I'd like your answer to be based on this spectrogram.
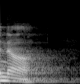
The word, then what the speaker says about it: أنا: على كل، فنخلط عندما أقول لك أنا فيها ألف أو لا، تقول نعم فيها ألف، تكتبها أنا، هذه الألف تكتب لكن لا تلفظ، لا تقول أنا خطأ، تقول أنا قائم، أنا جالس، كما في البيت الشعري المعروف أنا مذنب، أنا مخطئ، أنا عاصي، هو غافر، هو ساتر، هو كافي. فأنا مذنب، أنا مخطئ، لا تقول أنا مذنب.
